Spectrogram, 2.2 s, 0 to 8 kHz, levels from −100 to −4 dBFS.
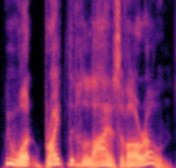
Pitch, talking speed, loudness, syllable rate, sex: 155 Hz, 220 wpm, -16 LUFS, 4.8 syllables/s, male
